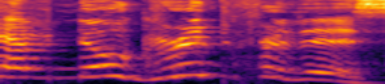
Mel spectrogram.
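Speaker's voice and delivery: high, loud baffled exclamation; can't make sense of it; bewildered. Real, not acted. Reacting to the baffling arc, high and loud.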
